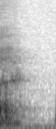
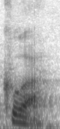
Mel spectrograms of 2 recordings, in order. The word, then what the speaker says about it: Chur: Chur. Yeah. – Chur. It's spelled C-H-U-R.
